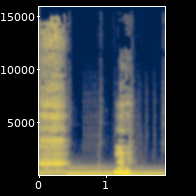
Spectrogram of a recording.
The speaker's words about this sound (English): Yawning a lot. I'm tired.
